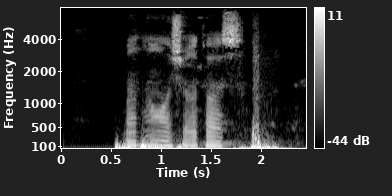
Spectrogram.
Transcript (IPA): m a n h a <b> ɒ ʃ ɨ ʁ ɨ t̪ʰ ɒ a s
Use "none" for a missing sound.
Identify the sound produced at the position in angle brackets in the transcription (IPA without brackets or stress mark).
m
